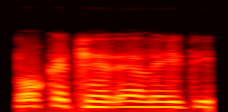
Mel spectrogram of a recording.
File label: "Boca Chera Lete", Macanese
